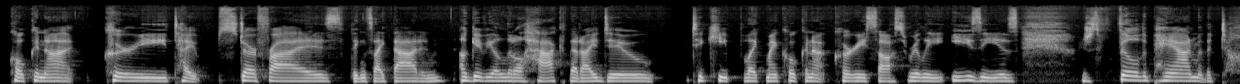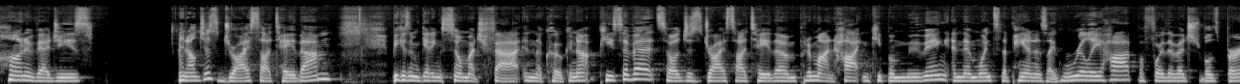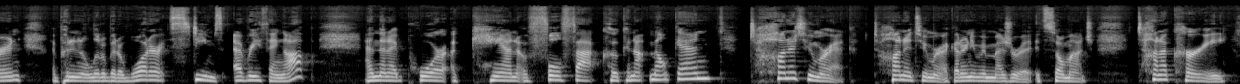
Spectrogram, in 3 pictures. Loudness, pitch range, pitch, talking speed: -16 LUFS, 155-190 Hz, 170 Hz, 200 wpm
